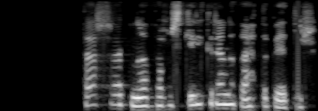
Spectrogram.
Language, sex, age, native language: Icelandic, female, 30-39, Icelandic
